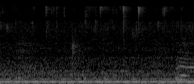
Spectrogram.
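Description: Bangus (milkfish) shanghai rolls fry in hot oil, giving a steady, even sizzle with a low hum underneath that lasts the whole stretch.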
